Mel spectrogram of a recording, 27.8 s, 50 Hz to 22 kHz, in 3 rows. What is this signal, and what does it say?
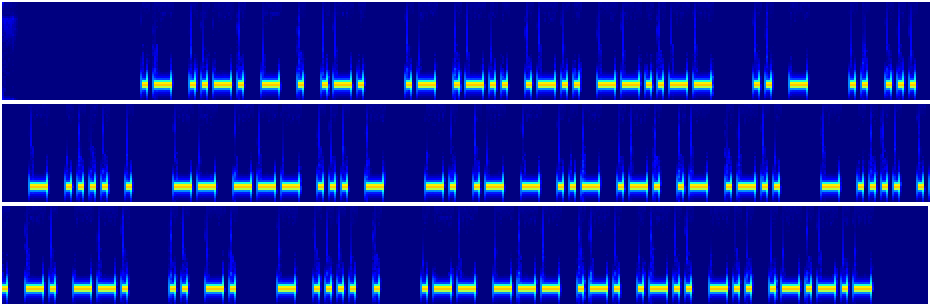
Morse code, heard as a keyed tone, about 20 wpm, 700 Hz. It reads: AFTER ALL, IT IS THE MOST NATURAL THING IN THE WORLD.
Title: Sentences from Top 1000 Words - Review Part 4 - 20wpm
